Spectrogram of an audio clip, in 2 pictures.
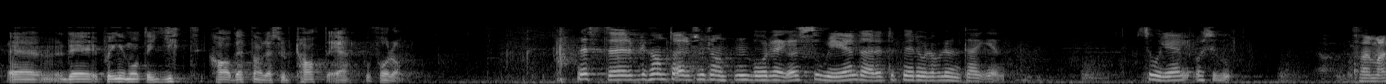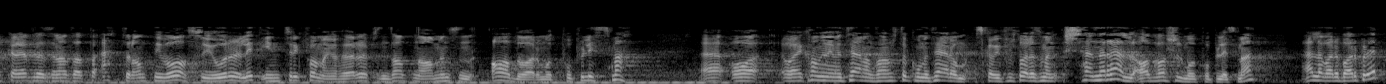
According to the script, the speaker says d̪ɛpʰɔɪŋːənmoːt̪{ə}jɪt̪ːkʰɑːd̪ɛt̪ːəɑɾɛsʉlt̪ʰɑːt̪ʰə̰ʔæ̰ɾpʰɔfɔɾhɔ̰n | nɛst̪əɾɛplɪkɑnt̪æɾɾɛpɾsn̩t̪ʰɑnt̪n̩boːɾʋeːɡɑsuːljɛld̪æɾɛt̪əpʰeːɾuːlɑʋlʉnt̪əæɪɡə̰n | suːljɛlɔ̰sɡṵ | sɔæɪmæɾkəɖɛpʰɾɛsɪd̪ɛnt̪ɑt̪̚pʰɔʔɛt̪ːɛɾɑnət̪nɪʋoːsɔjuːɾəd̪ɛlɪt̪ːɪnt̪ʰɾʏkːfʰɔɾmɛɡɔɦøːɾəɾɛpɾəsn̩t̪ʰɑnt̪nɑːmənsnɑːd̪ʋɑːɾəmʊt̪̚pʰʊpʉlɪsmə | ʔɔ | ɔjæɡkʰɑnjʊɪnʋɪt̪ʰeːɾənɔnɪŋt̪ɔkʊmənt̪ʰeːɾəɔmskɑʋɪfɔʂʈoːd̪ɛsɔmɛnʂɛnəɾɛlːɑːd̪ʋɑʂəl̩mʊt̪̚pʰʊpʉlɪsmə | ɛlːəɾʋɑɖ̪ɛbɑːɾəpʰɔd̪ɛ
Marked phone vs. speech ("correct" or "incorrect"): correct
